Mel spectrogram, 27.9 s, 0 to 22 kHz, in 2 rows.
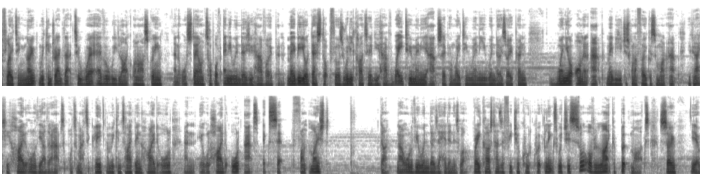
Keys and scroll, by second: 20.9 Return.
